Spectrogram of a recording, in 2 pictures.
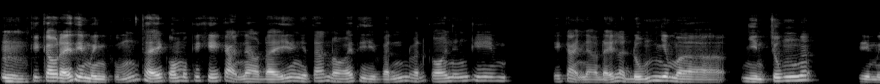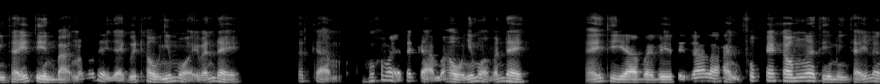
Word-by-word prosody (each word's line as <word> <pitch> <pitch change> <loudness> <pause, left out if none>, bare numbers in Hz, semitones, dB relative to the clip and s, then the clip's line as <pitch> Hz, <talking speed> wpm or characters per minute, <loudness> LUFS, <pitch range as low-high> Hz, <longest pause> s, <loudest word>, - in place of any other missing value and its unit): Ừm, 135 -4 +1
cái 170 - -3
câu 165 -1 +7
đấy 140 - +8
thì 180 -3 +6
mình 125 -5 +4
cũng 175 - -6
thấy 150 -7 +4
có 150 - +3
một 170 +1 -3
cái 175 - -5
khía 160 -1 +1
cạnh 120 - -1
nào 130 -2 0
đấy 120 +7 +3
người 140 -2 0
ta 155 +1 -5
nói 135 -4 -1
thì 135 -6 -3
vẫn 130 +9 -4
vẫn 140 +4 -6
có 135 -4 -1
những 165 +3 -3
cái 175 -2 -4 0.6
khía 135 - -9
cạnh 140 -4 -4
nào 115 -1 -4
đấy 110 - 0
là 165 -2 -2
đúng. 125 +9 +1
Nhưng 180 -3 +5
mà 115 -4 -1 0.3
nhìn 130 -5 -1
chung 175 +4 +4
á 205 - +2 0.5
thì 125 -1 0
mình 110 -2 -3
thấy - - +2
tiền 120 -4 +3
bạc 115 -1 -2
nó - - -5
có 165 - -9
thể - - -1
giải 105 - -1
quyết 120 +1 -3
hầu 125 -3 +2
như 135 +4 +1
mọi 155 - -2
vấn 105 +8 -2
đề, 110 -3 +1 0.6
tất - - -12
cả - - -3 0.2
cũng 160 +6 -12
không 195 - -7
phải 190 - 0
là - - -2
tất 165 - -2
cả - - -1
mà - - -4
hầu 120 -4 +2
như 135 +5 0
mọi 160 - -2
vấn 145 - -5
đề. 135 -5 +3 0.6
Đấy, 120 +7 -1
thì, 130 -3 +1
à, 120 - +6
bởi 115 -2 +1
vì 120 +1 +2
thực - - -3
ra 160 - 0
là 140 -3 +1
hạnh - - -2
phúc 175 - -5
hay 170 -1 +2
không 165 0 +2
á 175 - +5
thì 125 -3 0
mình 115 -2 -4
thấy 125 - -2
là 145 -2 -2
140 Hz, 275 wpm, -23 LUFS, 120-165 Hz, 0.6 s, đấy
